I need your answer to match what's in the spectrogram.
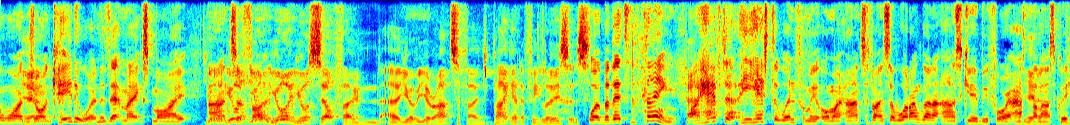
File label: answerphone message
